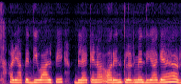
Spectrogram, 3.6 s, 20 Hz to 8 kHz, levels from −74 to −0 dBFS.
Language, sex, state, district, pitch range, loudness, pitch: Hindi, female, Jharkhand, Deoghar, 230-240 Hz, -14 LUFS, 235 Hz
